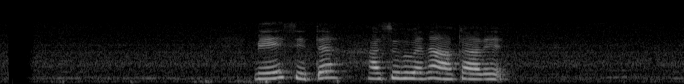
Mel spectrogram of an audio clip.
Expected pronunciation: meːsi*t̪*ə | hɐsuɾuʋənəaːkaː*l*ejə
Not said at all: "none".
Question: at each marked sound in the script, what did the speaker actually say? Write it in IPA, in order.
t̪, ɾ

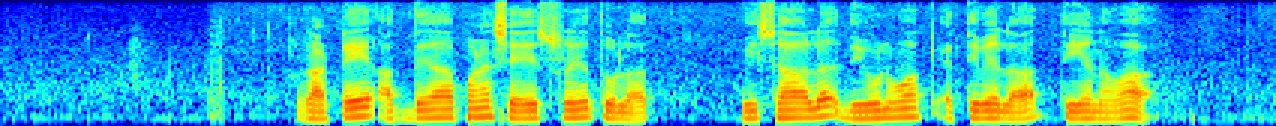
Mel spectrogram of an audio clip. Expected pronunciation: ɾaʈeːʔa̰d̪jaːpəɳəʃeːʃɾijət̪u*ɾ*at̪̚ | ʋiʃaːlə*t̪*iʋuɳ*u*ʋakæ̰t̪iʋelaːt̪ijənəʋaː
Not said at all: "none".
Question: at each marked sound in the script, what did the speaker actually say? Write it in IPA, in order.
l, d̪, u

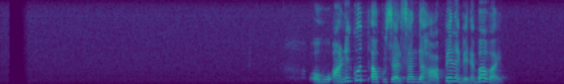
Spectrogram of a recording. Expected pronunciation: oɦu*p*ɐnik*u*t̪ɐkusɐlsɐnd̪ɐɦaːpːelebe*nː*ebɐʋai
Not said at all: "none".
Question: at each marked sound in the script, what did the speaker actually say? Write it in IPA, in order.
ʔ, u, n

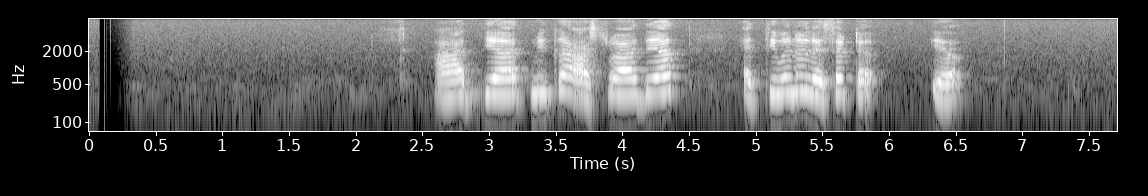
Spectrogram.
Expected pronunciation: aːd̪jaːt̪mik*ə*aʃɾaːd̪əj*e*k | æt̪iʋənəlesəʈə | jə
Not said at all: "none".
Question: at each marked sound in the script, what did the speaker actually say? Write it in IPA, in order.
ə, a

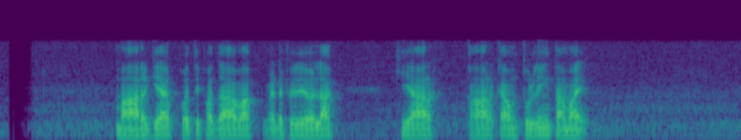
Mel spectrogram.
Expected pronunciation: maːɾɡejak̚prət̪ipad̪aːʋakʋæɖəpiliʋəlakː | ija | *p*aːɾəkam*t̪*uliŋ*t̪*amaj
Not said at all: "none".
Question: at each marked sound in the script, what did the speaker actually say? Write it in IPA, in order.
k, t̪, t̪

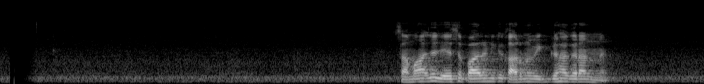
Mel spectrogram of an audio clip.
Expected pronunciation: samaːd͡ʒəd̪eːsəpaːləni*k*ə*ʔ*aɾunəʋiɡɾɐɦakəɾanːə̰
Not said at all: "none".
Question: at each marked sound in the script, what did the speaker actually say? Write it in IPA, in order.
k, k

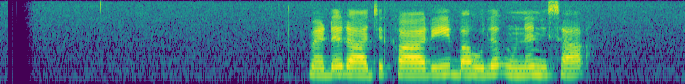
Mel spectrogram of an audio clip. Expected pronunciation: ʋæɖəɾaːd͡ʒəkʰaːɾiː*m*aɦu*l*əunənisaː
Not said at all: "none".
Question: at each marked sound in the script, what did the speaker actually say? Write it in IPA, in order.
b, l

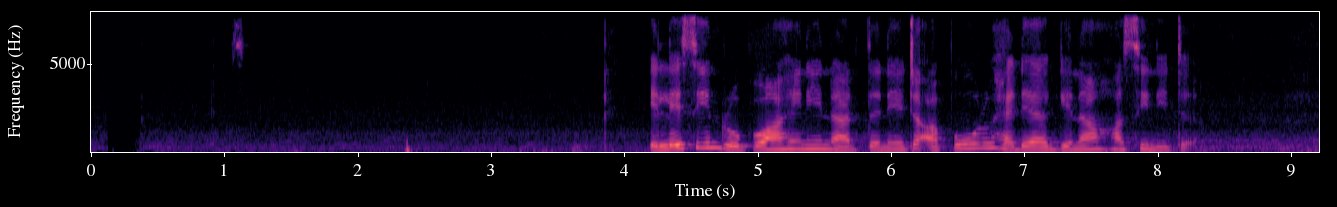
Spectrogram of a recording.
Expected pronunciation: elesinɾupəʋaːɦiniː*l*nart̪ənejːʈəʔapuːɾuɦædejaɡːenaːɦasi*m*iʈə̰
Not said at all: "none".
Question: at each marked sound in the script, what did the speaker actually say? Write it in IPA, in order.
none, n

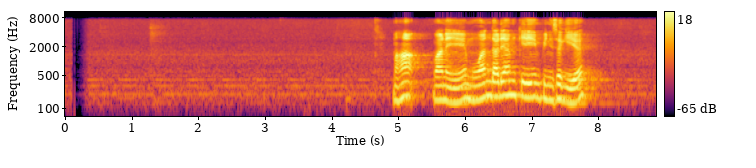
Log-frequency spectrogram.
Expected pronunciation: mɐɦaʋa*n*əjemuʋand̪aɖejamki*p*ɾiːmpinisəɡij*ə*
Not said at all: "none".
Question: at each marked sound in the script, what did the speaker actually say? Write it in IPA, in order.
n, none, ə

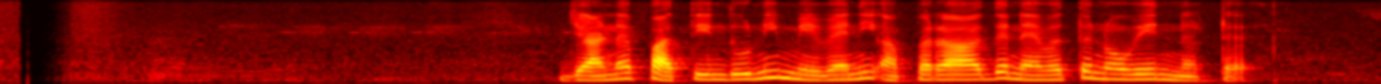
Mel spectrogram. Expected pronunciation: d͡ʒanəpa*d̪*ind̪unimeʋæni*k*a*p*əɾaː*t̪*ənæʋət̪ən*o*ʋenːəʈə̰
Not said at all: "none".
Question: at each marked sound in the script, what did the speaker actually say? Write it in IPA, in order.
t̪, ʔ, p, d̪, o

